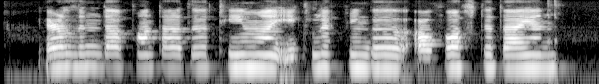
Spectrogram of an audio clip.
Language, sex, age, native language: Icelandic, female, 30-39, English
